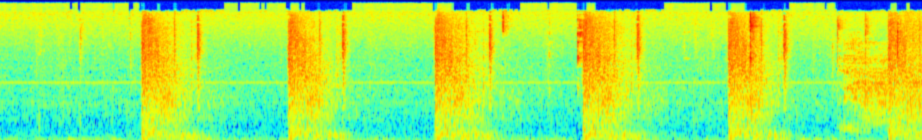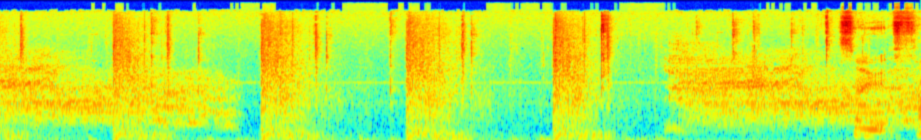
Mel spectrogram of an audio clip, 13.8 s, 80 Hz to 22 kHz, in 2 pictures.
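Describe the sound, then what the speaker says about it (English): About a dozen heavy shotgun blasts in the Tomb Raider level editor game fired at monsters, each a sharp booming report spaced roughly a second apart, with creature growls and grunts rising between some shots, and a voice talking in places. "So 5 shots each with the shotgun"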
